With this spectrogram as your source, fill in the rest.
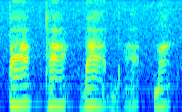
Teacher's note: ಇವೆಲ್ಲವೂ ಹುಟ್ಟುವಂಥದ್ದು ಓಷ್ಠಗಳಲ್ಲಿ, ಅಂದರೆ ಎರಡು ತುಟಿಗಳಲ್ಲಿ. These are called ಲೇಬಿಯಲ್ಸ್ in English. ಲಿಪ್ನಲ್ಲಿ ಹುಟ್ಟೋದು.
